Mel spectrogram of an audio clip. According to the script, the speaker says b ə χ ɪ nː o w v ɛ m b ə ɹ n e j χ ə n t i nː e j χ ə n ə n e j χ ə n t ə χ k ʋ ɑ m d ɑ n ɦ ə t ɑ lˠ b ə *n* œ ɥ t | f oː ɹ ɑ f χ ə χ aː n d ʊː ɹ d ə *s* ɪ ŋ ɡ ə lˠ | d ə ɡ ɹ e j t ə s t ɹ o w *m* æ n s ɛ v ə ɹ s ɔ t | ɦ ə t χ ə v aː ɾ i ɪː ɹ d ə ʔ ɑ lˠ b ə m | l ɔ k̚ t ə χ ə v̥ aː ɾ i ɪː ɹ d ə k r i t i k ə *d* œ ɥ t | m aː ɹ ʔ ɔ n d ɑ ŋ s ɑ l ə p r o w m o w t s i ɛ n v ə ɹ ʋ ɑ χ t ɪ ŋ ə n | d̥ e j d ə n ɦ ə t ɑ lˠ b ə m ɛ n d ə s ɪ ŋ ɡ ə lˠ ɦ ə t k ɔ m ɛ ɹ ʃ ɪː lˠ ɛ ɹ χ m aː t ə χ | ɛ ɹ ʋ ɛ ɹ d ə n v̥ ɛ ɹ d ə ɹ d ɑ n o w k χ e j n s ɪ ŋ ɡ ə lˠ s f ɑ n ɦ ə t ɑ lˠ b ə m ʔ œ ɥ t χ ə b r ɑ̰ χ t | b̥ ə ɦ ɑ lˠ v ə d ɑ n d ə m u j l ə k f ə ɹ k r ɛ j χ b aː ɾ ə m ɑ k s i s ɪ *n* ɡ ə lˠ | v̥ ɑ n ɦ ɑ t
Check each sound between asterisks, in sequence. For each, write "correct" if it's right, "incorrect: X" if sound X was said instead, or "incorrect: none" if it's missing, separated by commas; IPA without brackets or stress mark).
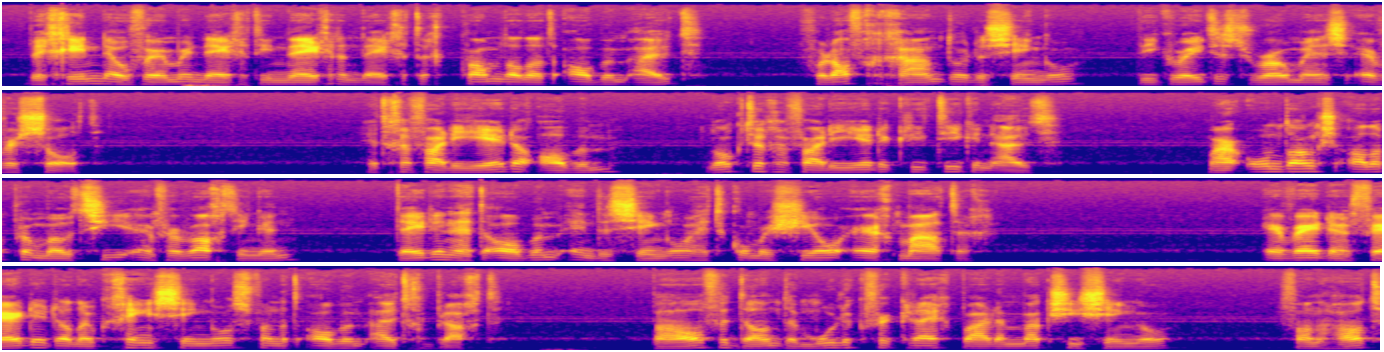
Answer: incorrect: m, correct, correct, incorrect: n, incorrect: ŋ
